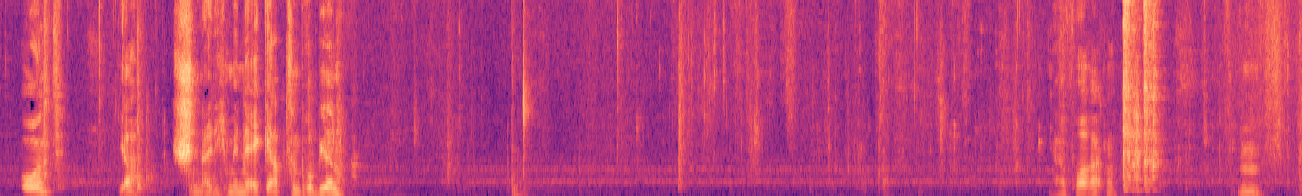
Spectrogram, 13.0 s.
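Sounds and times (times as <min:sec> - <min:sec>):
person quietly chewing: 0:05.8 - 0:10.7, 0:11.8 - 0:13.0.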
